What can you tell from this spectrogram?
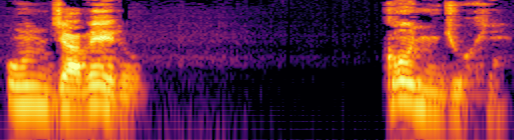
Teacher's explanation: hay una primera fase de oclusión y después una salida con fricción, y sonora, va acompañada de vibración de cuerdas vocales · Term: africada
